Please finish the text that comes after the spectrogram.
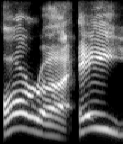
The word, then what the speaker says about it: Aura: And by the way, it's Aura. Auror A, folks. See, I have no accent. I'm very neutral, so I can pronounce Auraframes.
